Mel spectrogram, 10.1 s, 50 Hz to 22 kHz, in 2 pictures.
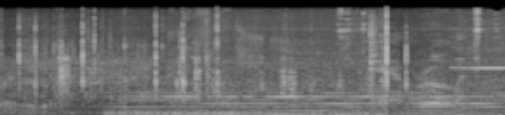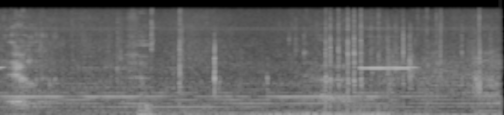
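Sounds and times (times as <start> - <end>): elevator hum: 1.2 - 10.0
short high-pitched beep: 4.5 - 5.4, 8.7 - 9.3.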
